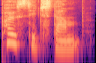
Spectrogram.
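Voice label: "postage stamp", British English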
